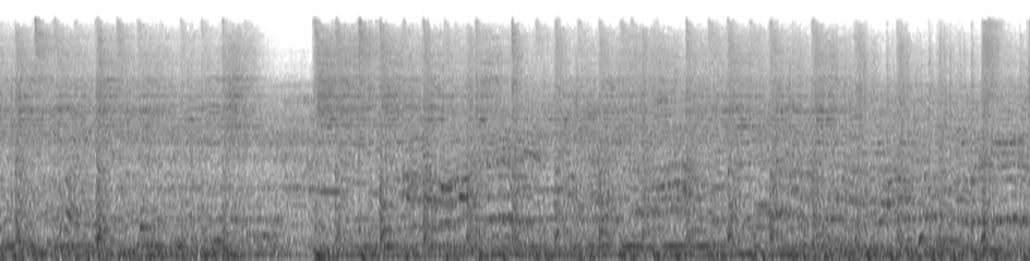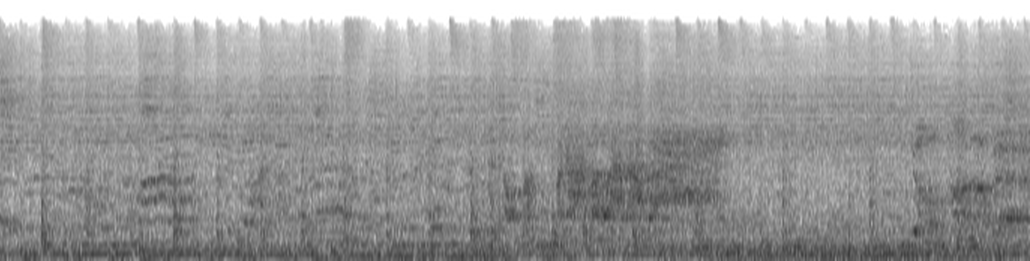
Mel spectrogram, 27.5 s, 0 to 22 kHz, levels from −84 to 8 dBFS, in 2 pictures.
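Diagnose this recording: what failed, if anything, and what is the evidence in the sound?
Nothing in the signal chain points to a failure: no stage shows any dropout, discontinuity, clipping, timing error or other defect at any point.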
